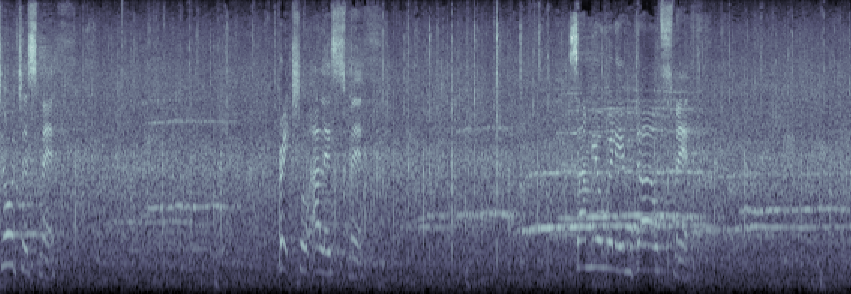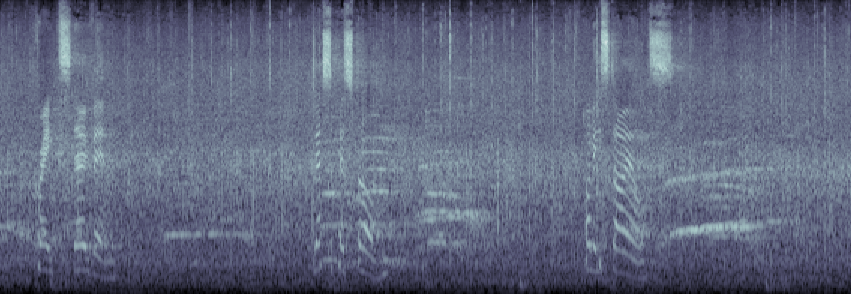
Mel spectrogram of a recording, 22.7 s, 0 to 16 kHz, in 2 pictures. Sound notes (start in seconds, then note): 6.2 applause; 11.0 cheering; 13.9 applause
